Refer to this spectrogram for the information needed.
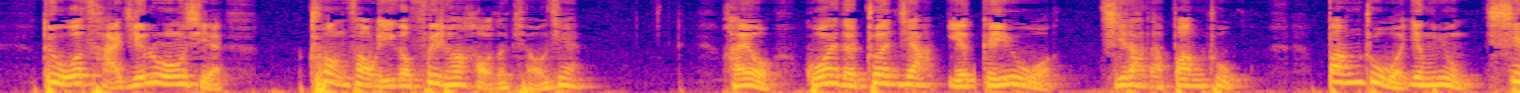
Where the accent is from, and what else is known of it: China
